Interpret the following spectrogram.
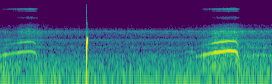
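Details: Blue point bicolor Ragdoll kitten snoring, its owner unsure whether the noise is abnormal: two thin whistled wheezes, each rising then dipping, about three seconds apart, with a single sharp click between them in a quiet room.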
